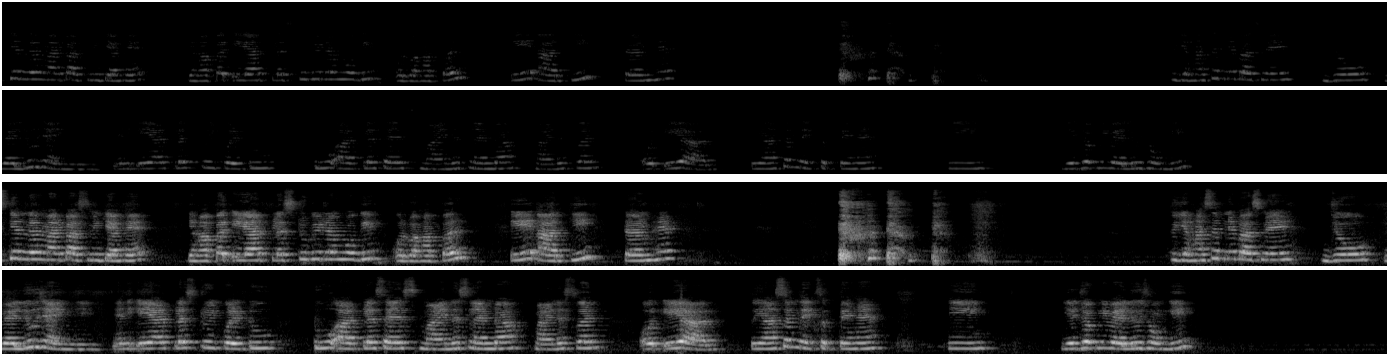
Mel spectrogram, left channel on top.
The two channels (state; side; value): quieter; left; 26.0 dB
